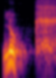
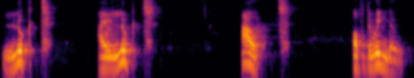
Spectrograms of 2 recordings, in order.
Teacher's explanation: No vibran las cuerdas vocales. Ed suena T.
